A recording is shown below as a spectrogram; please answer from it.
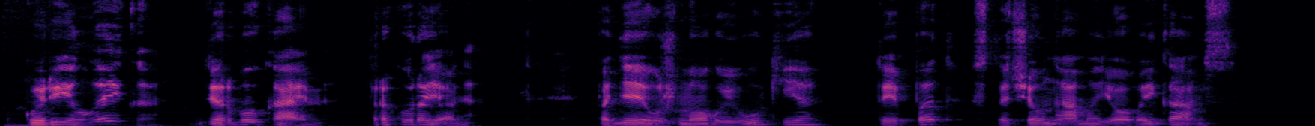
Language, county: Lithuanian, Vilnius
